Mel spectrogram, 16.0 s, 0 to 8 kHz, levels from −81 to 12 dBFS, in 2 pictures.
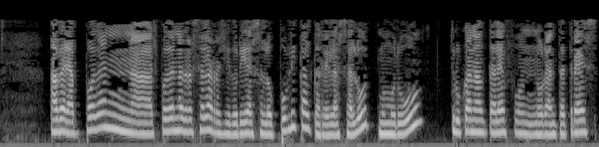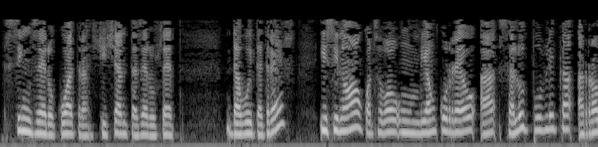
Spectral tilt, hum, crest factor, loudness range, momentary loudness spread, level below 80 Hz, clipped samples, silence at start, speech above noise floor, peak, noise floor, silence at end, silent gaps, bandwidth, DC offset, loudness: -11.5 dB/octave; none; 14 dB; 2 LU; 5 LU; -50 dBFS; under 0.1%; 0.65 s; 33 dB; -2 dBFS; -49 dBFS; 0 s; none; 5.8 kHz; 0.8%; -16 LUFS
